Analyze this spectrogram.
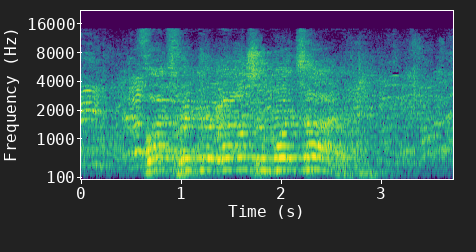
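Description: A crowd cheers and shouts loudly, then quiets down.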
